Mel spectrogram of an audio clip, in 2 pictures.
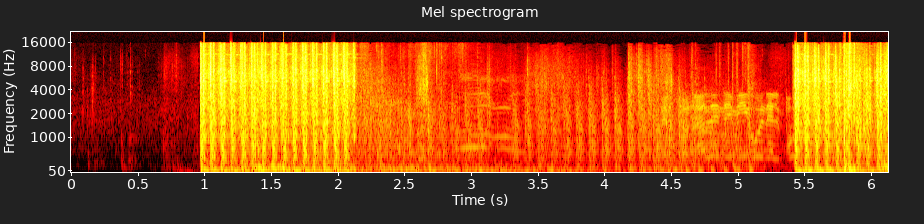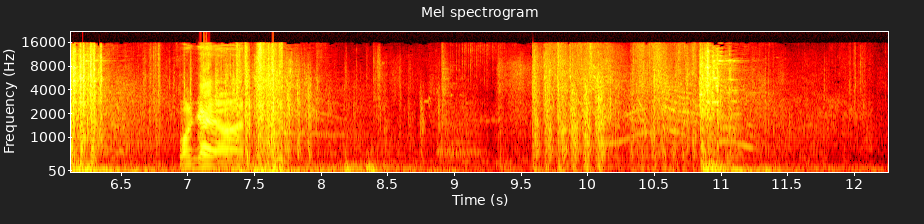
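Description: Gunfire rattles in loud rapid bursts.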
